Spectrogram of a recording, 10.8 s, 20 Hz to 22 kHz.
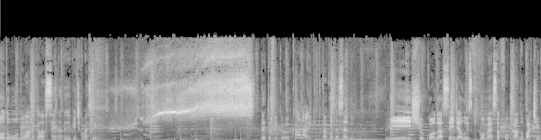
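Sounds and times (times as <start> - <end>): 
speech: 0.0 - 2.5, 5.2 - 10.8
faint low thumps: 6.0 - 8.6
voice imitating a car jet turbine engine spooling up: 6.1 - 8.4.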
